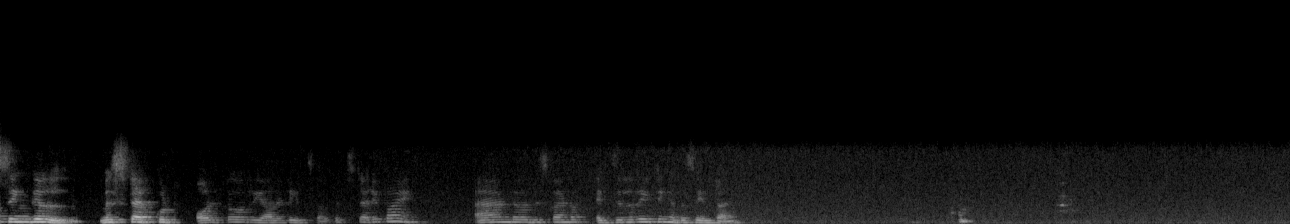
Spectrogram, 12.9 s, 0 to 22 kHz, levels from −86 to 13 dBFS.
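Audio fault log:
3.56–7.45 s automatic gain rising: The input dropped by about 19 dB. The gain control slowly added about 10 dB. Voice and background noise swell together.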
